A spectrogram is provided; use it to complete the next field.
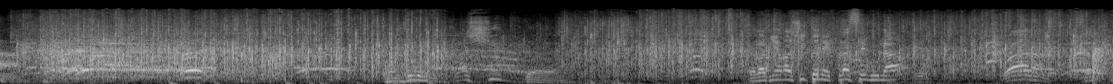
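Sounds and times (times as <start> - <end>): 
faint whistles or cheers: 0.0 - 5.2
audience applause: 0.0 - 11.1
speech: 4.8 - 5.7, 7.5 - 9.4, 10.0 - 11.1.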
